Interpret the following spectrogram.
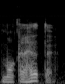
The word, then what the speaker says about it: molcajete: Yeah, it's molcajete. J's are pronounced as H's in Spanish.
